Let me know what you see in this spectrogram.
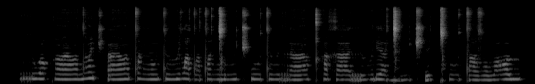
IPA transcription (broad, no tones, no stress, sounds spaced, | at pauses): r uː q ãː dˤ ũː t͡ʃʼ ãː tˤ ʌ ŋ ũː t ɯː lʲ ʌ dˤ a tˤ i ŋ͡ǀ ɯː t͡ʃʼ uː t ɯː r ãː qʰ e x aː r ɯː ɾʲ aː ɡ͡ǀ iː t͡ʃʼ e ǀʰ uː t a zˤ ũ ðˤ ɯː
